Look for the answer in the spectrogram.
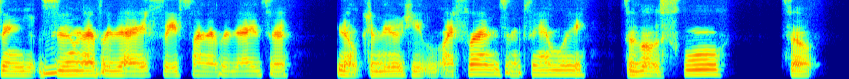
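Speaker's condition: Spinal muscular atrophy; progressive

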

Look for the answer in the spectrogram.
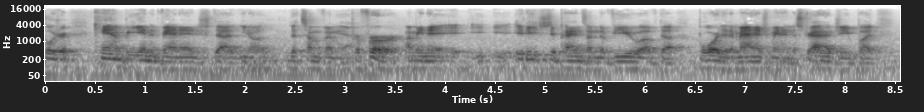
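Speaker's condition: No condition

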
